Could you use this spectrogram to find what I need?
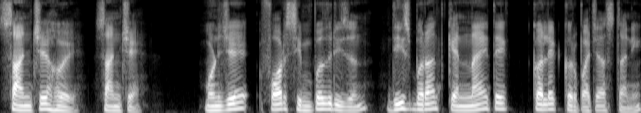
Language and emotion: Goan Konkani, neutral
